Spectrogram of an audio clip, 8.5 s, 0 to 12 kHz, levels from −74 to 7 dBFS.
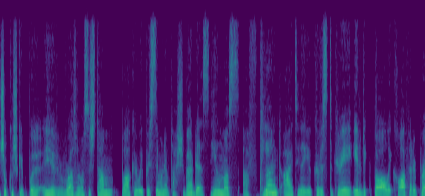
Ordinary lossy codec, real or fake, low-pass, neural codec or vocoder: Opus, 64 kbps; fake; 10.8 kHz; codec, 16 kHz in and 24 kHz out, 0.4 kbps, LongCat-Audio-Codec, fine tuned four codebook decoder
